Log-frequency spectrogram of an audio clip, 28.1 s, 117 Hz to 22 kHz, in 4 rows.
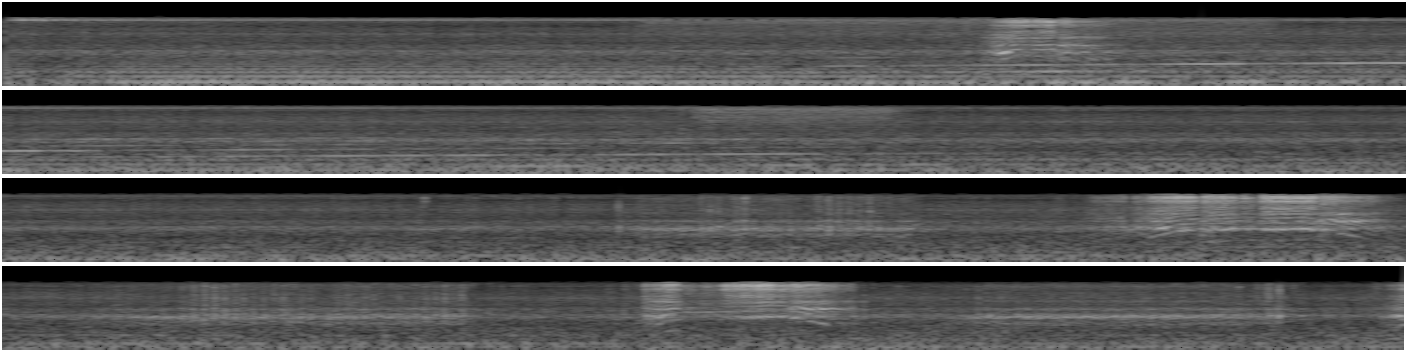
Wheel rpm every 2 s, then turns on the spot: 0, 0, 20, 0, 0, 0, 0, 0, 20, 30, 40, 20, 50, 30.
16-18 22-26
